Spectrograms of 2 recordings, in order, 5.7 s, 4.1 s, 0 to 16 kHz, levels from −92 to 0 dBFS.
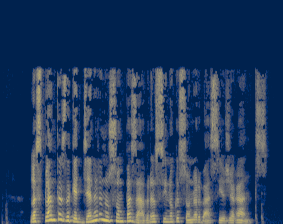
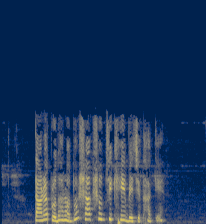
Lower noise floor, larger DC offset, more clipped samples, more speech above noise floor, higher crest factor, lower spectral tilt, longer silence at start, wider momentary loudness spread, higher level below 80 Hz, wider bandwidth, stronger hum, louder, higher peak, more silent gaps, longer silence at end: about the same, -62 dBFS vs -63 dBFS; neither; neither; second, 40 dB vs 47 dB; about the same, 20 dB vs 18 dB; about the same, -3 dB/octave vs -4 dB/octave; about the same, 0.6 s vs 0.7 s; second, 10 LU vs 13 LU; second, -66 dBFS vs -44 dBFS; first, 11.5 kHz vs 8.2 kHz; neither; second, -21 LUFS vs -16 LUFS; about the same, -2 dBFS vs -2 dBFS; neither; second, 0.35 s vs 0.85 s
